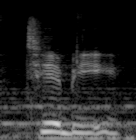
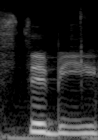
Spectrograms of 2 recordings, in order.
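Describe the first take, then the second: First: The name begins with a plain T sound. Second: The name begins with a TH sound. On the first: The speaker calls it right. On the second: The speaker calls it wrong.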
